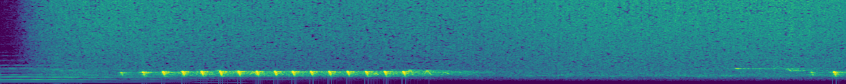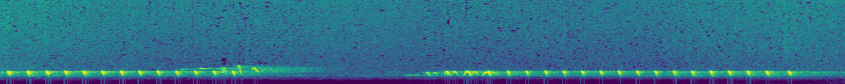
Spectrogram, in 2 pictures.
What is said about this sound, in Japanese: 単調な音の繰り返しがヨタカの鳴き声です。ヨタカは鷹と名前についていますが、鷹の仲間ではなく、カワセミなどに近い鳥です。ヨタカは鳩より大きく見える鳥です。長い翼と尾の独特の体型をしています。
